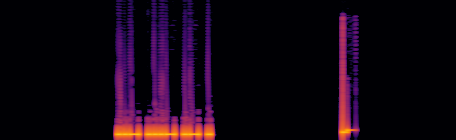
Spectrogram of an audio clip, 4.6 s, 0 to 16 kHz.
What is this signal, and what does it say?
Morse code, heard as a keyed tone, about 40 wpm, 700 Hz. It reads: UVAE
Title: All Cut Numbers - 4-Digit 40wpm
